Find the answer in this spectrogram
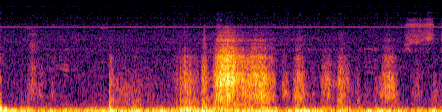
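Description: Bee smoker's bellows squeezed, giving one breathy puff of air and smoke about two seconds in and a shorter hiss at the end, over light knocks of handling and a low steady rumble.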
